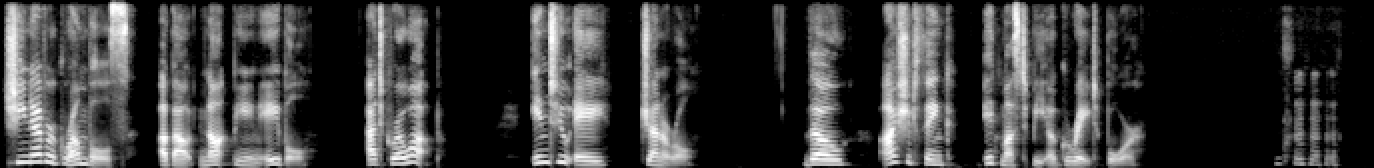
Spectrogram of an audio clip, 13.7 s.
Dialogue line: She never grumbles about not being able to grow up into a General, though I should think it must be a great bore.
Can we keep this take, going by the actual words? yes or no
no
